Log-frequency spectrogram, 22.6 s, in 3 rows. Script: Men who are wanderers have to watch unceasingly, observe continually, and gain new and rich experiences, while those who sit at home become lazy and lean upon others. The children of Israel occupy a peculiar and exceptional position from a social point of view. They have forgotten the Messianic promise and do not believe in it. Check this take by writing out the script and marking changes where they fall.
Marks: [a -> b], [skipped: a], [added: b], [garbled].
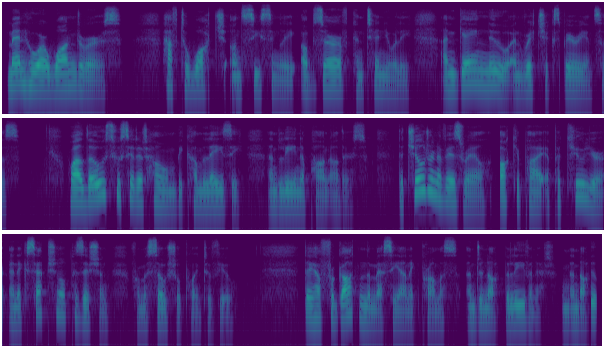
Men who are wanderers have to watch unceasingly, observe continually, and gain new and rich experiences, while those who sit at home become lazy and lean upon others. The children of Israel occupy a peculiar and exceptional position from a social point of view. They have forgotten the Messianic promise and do not believe in it. [garbled]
